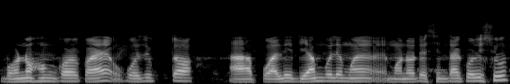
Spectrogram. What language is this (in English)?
Assamese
